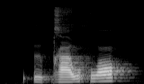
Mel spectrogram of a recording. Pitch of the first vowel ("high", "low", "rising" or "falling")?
low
